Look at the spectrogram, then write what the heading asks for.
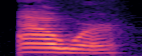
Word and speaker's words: hour: but an example we will finish in an hour the H in our is silent the first sound is vo luckily most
